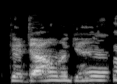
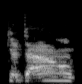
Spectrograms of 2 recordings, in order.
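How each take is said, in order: First: Louder mock action-hero bark; hammed-up action hero shouting the order once more; Arnold Schwarzenegger. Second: Loud, mock action-hero bark; hammed-up action hero yelling an order; Arnold Schwarzenegger. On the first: Comedian repeats Arnold's order, louder hammed-up bark. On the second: Comedian mimics Arnold barking an order, loud mock action-hero voice. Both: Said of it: "Arnold Schwarzenegger".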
